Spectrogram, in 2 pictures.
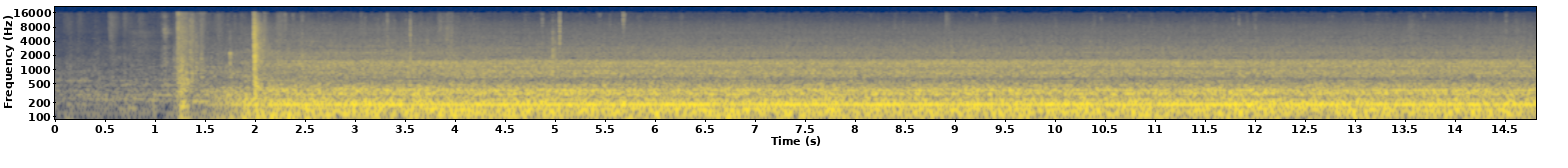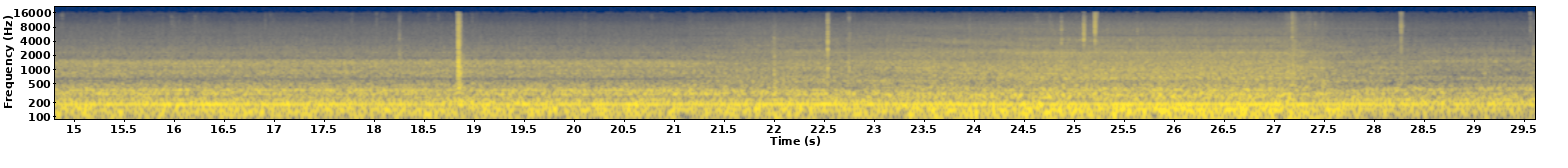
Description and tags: My air conditioner, recorded with my PCM-M10 field recorder. Used as the basis for many sci-fi and creepy ambient sounds.
ambiance, ambience, ambient, background, white-noise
